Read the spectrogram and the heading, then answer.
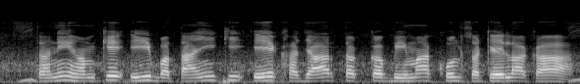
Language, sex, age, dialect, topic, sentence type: Bhojpuri, male, 25-30, Western, banking, question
